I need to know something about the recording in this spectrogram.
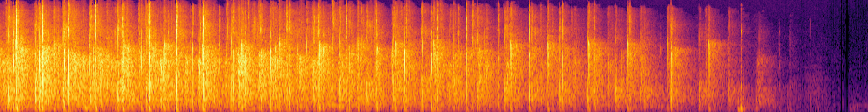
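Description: Audience applauding, the clapping fading away gradually and dying out about seven and a half seconds in.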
